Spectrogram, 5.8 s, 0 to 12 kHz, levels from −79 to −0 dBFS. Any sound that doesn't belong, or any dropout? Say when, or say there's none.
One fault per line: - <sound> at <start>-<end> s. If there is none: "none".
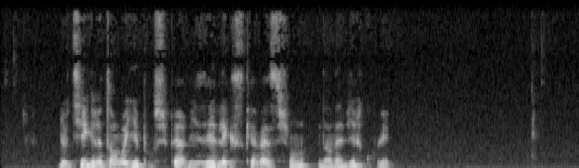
none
